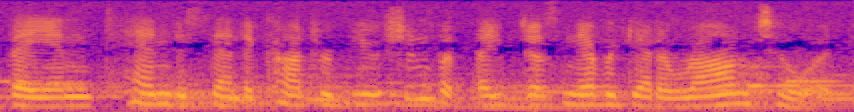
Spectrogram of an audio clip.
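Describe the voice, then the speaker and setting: An actress playing an earnest, flattering young secretary in a 1940s radio drama, gushing with innocent politeness. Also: female voice, mid-range voice, fast talker, natural voice, poor audio. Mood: earnest, pleading. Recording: old 1940s radio recording, music behind.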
